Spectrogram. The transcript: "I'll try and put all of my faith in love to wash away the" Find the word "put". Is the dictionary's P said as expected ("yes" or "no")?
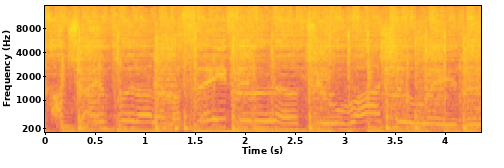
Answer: yes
